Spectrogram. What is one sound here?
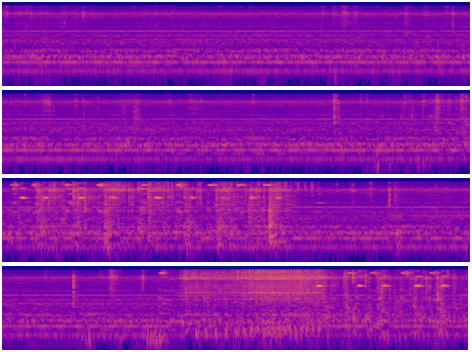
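A sewing machine motor hums steadily.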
